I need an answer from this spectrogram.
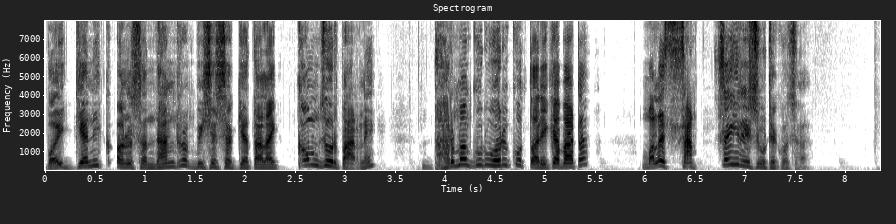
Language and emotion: Nepali, angry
